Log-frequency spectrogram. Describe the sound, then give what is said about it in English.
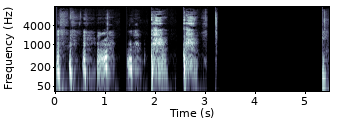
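A person with chest congestion coughs a series of rough, congested coughs in quick succession, fairly loud, with a couple of heavier hacking bursts before trailing off into silence, then one brief sound at the end. “It's more in my chest than anything, so I apologize for the cough here.”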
